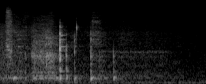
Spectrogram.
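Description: A pencil scratching marks on a wooden board through the holes of a thin steel square, with a few light clicks of the metal square against the wood. It dies away after about a second.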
